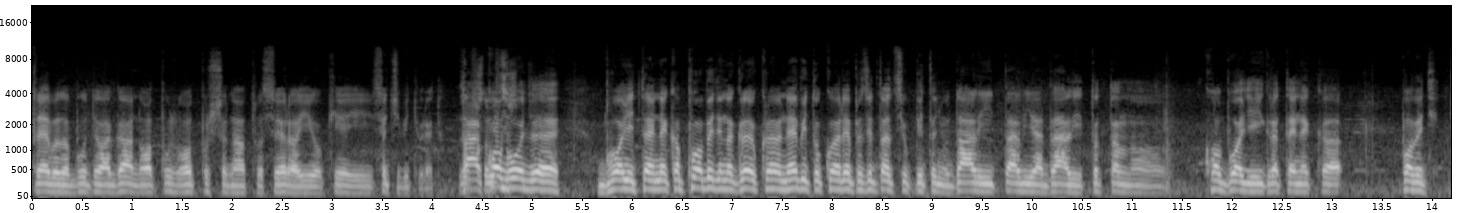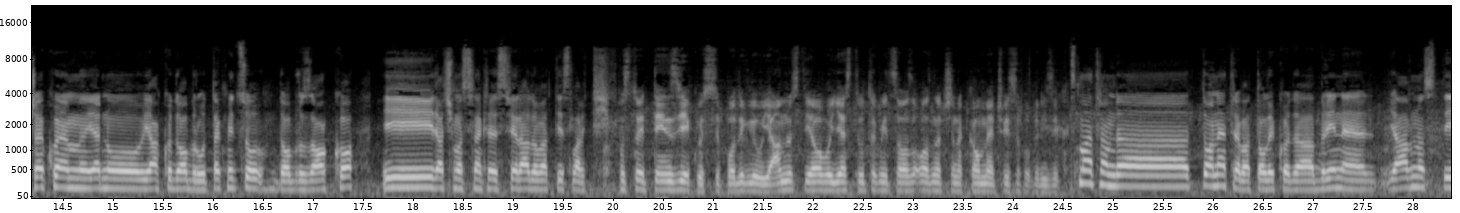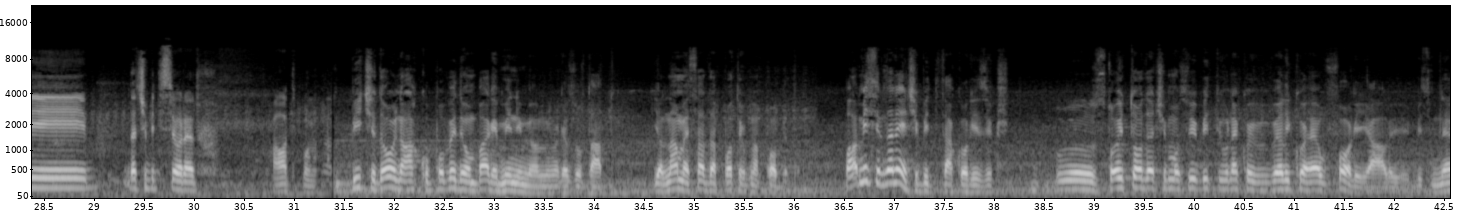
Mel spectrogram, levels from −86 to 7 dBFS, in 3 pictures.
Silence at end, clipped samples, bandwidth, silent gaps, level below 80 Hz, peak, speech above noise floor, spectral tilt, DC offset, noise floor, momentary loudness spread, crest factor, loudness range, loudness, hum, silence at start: 0 s; under 0.1%; 10 kHz; none; -50 dBFS; -6 dBFS; 24 dB; -6.5 dB/octave; under 0.1%; -42 dBFS; 12 LU; 12 dB; 4 LU; -19 LUFS; none; 0 s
